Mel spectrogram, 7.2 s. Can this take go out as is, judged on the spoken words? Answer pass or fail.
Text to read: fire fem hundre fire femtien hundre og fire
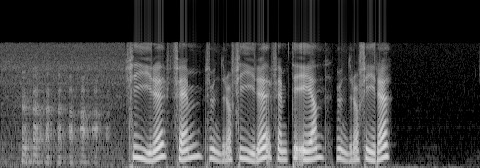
pass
